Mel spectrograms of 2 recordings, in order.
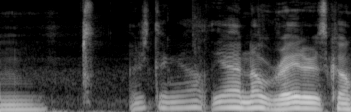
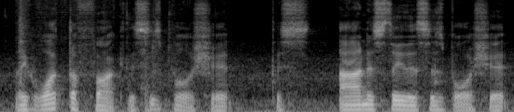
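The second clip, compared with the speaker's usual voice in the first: normal talking voice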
